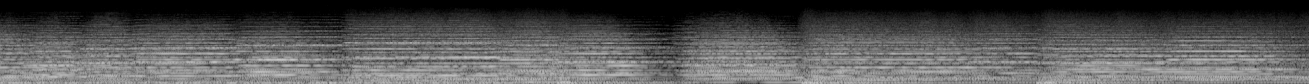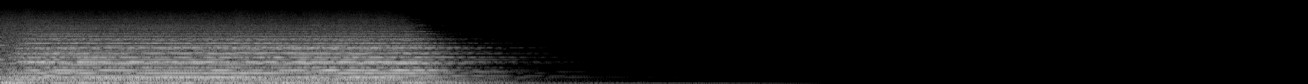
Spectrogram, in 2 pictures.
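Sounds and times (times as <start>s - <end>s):
national anthem: 0.0s - 18.6s.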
